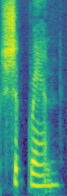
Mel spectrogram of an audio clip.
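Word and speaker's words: شكراً: It's pronounced roughly like shukran. It's a really common phrase and people use it all the time. It's interesting how different. Close. But can you say shukran?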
